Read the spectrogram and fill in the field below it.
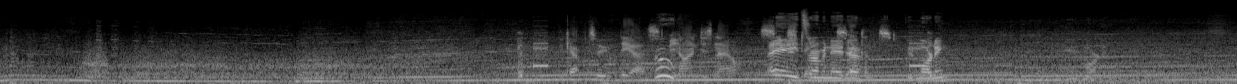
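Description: A racing car engine drones steadily, shifting pitch with gear changes.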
